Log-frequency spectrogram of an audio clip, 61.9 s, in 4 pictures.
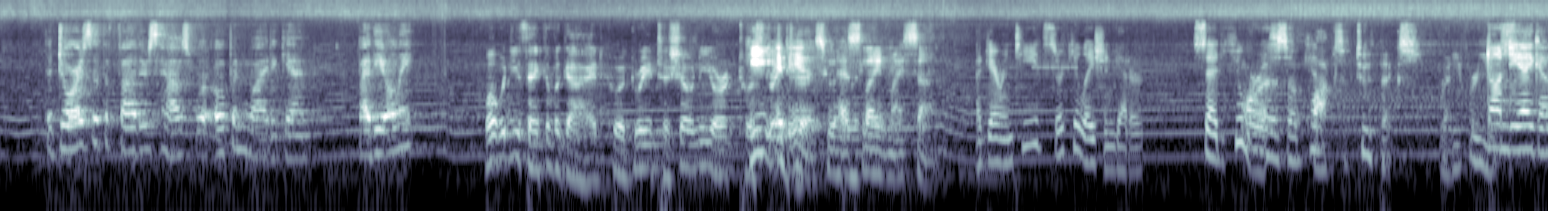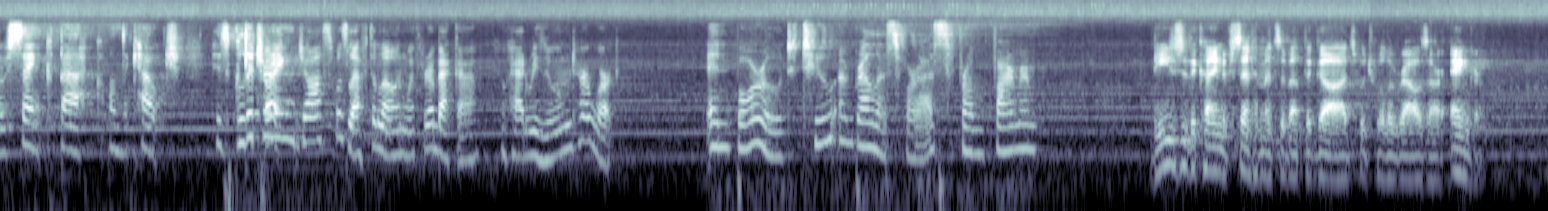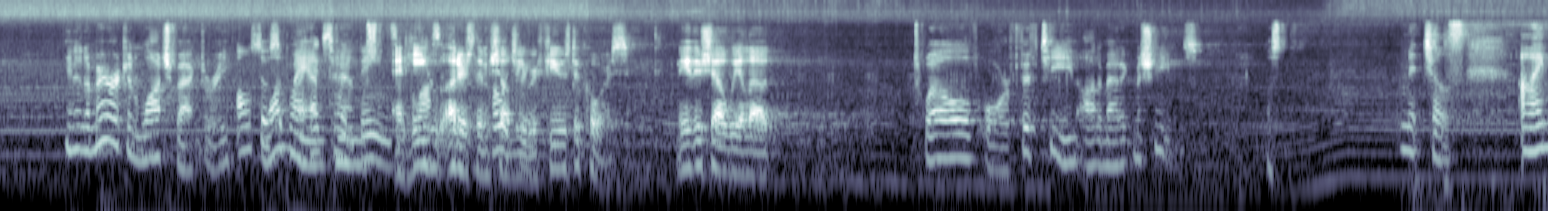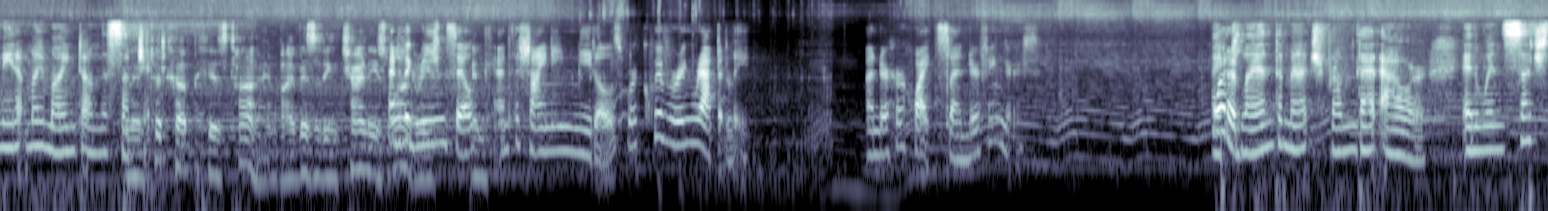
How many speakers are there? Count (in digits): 8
